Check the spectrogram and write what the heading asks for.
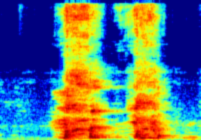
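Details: Adult performs two harsh, noisy coughs in quick succession as acting for a comedy skit, not a real illness; cough.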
